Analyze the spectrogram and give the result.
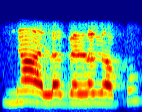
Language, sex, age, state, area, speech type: Gujarati, female, 18-30, Gujarat, urban, conversation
